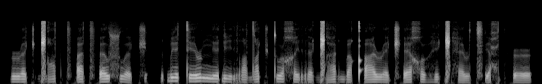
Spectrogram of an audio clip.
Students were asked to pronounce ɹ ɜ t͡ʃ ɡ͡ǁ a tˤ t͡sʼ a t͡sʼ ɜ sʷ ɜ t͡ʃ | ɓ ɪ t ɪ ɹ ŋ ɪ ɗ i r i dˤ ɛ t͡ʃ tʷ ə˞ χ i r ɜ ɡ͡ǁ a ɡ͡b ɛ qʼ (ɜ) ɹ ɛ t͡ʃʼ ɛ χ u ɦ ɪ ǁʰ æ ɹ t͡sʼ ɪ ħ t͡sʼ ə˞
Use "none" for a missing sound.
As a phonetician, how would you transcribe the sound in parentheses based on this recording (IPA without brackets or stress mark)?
æ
